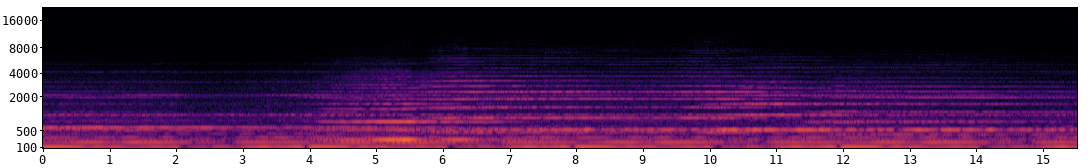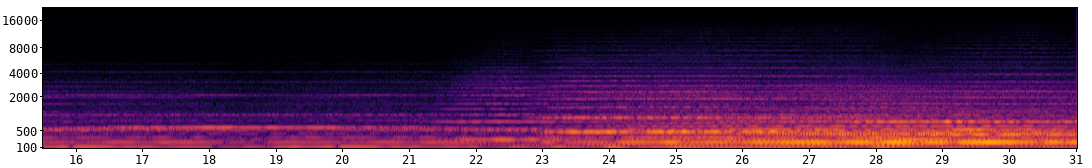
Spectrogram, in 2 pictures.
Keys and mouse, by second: 5.0 KP_3, 6.5 Tab, 8.4 ctrl+KP_Add, 8.6 ctrl+KP_Add, 8.6 ctrl+KP_Add, 8.9 ctrl+KP_Add, 10.3-11.7 ctrl+KP_Add, 15.7 shift+click, 17.9-19.0 ctrl+KP_Add, 20.1 g, 20.4 z, 22.1 click, 22.7 s, 23.1 y, 25.1 click, 25.5 Tab.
